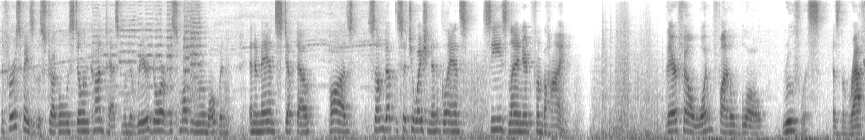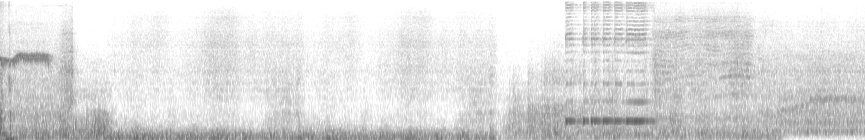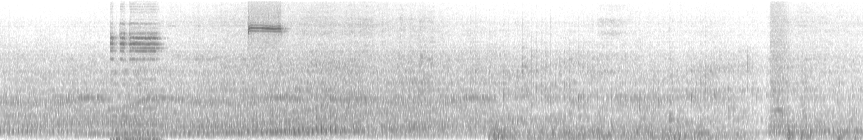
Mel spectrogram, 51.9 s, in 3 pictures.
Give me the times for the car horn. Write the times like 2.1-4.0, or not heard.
1.6-4.2, 28.6-30.4, 36.8-37.8.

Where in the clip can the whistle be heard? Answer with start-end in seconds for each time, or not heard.
17.2-18.8, 39.5-40.4.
